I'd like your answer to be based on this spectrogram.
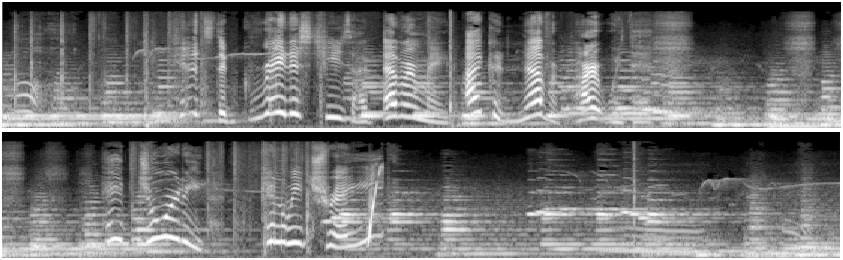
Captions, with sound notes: Oh. It's the greatest cheese I've ever made. I could never part with it. [sniffs] Hey, Jordi, can we trade? Hm.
